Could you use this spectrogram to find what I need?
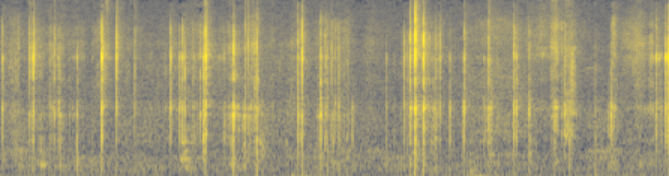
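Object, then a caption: Wooden pin bristles of a hair brush. Fingers brush and scratch the wooden pin bristles of a wooden paddle hair brush with a cushion pad, held close to the mic. The result is a dense run of dry, crackly scratches and sharp bright clicks over a steady low rumble.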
